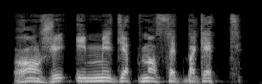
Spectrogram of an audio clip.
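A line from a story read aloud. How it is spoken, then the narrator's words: Curt, sharp. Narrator (French): dit-il sèchement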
